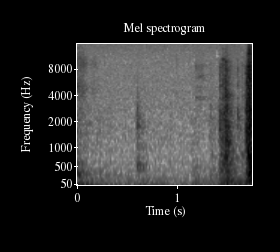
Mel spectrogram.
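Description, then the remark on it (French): A door swings shut after a near-silent stretch, ending in two quick scraping thuds, the second louder and sharper than the first. “J'étais en train de fermer la porte que tu voulais pas fermer.”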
